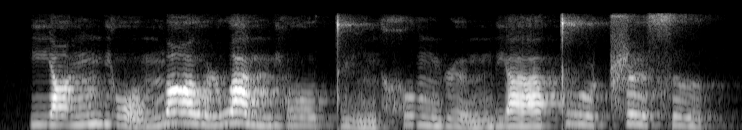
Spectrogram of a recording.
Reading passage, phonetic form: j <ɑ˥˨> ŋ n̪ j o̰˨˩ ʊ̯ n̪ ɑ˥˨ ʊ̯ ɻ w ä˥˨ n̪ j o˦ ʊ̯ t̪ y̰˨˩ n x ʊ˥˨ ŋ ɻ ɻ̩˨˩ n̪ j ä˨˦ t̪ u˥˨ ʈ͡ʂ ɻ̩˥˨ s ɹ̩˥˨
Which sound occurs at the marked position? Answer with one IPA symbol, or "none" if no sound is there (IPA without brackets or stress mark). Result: ɑ˨˦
